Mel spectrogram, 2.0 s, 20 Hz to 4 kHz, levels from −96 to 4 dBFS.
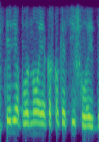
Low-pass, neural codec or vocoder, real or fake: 3.6 kHz; none; real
